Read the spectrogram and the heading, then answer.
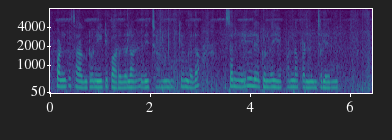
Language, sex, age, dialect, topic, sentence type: Telugu, female, 18-24, Central/Coastal, agriculture, statement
